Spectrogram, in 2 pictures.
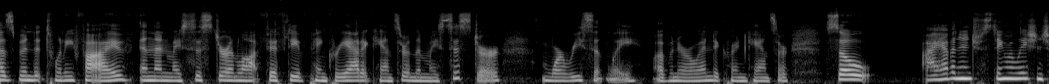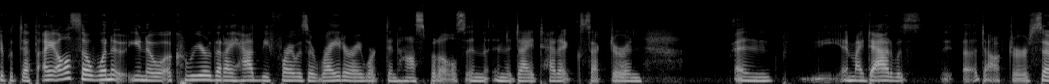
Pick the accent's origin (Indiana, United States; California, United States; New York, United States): New York, United States; Warwick; now in Portland, United States; My husband died. I lived in my hometown in Warwick, New York.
